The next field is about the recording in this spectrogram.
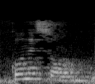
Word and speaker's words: connaissons: Помните, как я знаю, je connais, а мы знаем, ну, connaissons. Во множественном числе s начинает произноситься.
